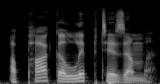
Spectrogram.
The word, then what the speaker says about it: apocalyptism: have apocalypticism or apocalyptism that is a weird word to say because the emphasis on the syllables at the end gets real funky apocalyptism uh it is a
